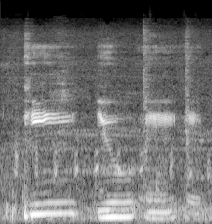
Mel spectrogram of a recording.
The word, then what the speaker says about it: pua'a: Pig in Hawaiian is pua'a, P-U-A-A, pua'a.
